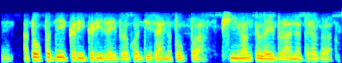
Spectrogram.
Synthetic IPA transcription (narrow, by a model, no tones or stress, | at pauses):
ɐtok̚pɐdikɐɾikɐɾilɐjbɾakɔdizajnɐtok̚pɐpʰiŋak̚tɐlɐjbɾanɐt̪ɾɐɡɐ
